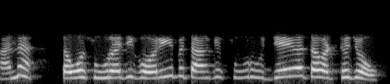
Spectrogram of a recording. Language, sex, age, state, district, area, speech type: Sindhi, female, 45-60, Rajasthan, Ajmer, urban, conversation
